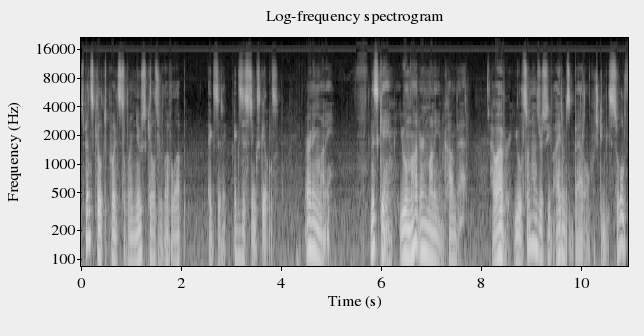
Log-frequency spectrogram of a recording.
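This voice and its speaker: This soft-spoken man talks at a fairly quick clip, his fairly low voice showing vocal fry. His pitch swings very widely. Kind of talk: ASMR manual reading.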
